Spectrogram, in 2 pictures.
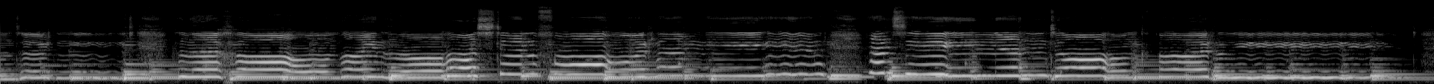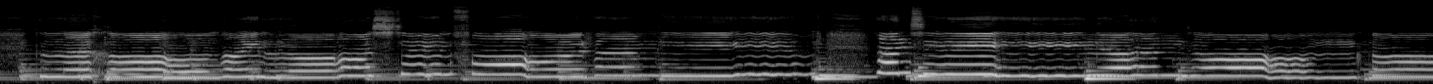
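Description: Ukulele strummed in chords, with a woman's voice carrying a hymn melody over it, wavering with vibrato and without clear words. Both drop away briefly about fourteen seconds in.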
